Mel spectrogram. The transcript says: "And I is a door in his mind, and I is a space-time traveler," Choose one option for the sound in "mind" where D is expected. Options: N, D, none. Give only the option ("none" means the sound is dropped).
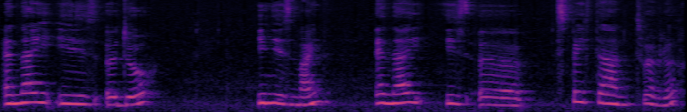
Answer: D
